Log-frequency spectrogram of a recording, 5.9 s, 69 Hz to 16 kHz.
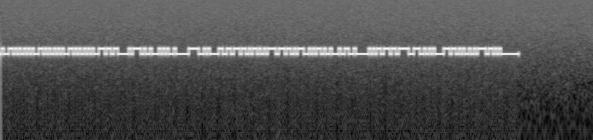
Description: RTTY (50 baud, 450 Hz shift), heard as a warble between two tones, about 2200 Hz centre. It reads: … VE6TXI DE ZS2S TNX FER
